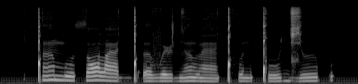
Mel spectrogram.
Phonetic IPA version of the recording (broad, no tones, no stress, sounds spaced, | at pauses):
ǃ ə̃ m u θ ɔ lˠ æ ǃʼ ə v ɯ ɭ d ə̃ β æ̃ ǃʰ u n ǃ u d͡ʑ ɯ p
